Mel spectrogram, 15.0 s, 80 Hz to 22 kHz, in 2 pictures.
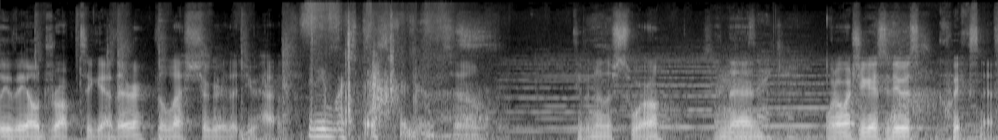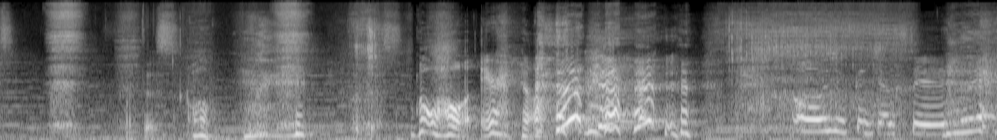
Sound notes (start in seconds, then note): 7.8 sniffing; 9.9 sniffling; 11.2 laughing; 12.8 sniffling; 14.1 laughing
